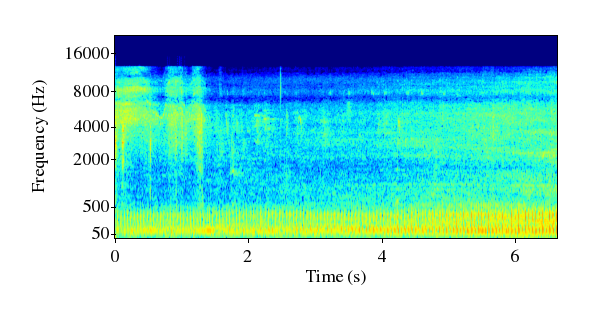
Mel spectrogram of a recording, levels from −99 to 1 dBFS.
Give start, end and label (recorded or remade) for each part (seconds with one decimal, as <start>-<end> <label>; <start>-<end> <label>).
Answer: 0.0-1.4 recorded; 1.4-2.2 remade; 2.2-5.3 recorded; 5.3-5.9 remade; 5.9-6.6 recorded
